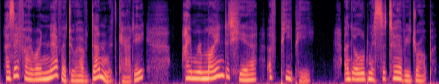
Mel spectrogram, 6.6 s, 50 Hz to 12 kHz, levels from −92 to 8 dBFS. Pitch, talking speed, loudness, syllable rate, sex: 200 Hz, 180 wpm, -16 LUFS, 5.6 syllables/s, female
